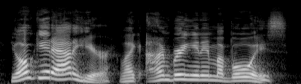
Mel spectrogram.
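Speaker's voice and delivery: imitating Deion, high and scornful; mock dismissal. Host mocking Deion telling players to leave, high and scornful. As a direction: toss them out like a mock coach. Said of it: "right after he told them".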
